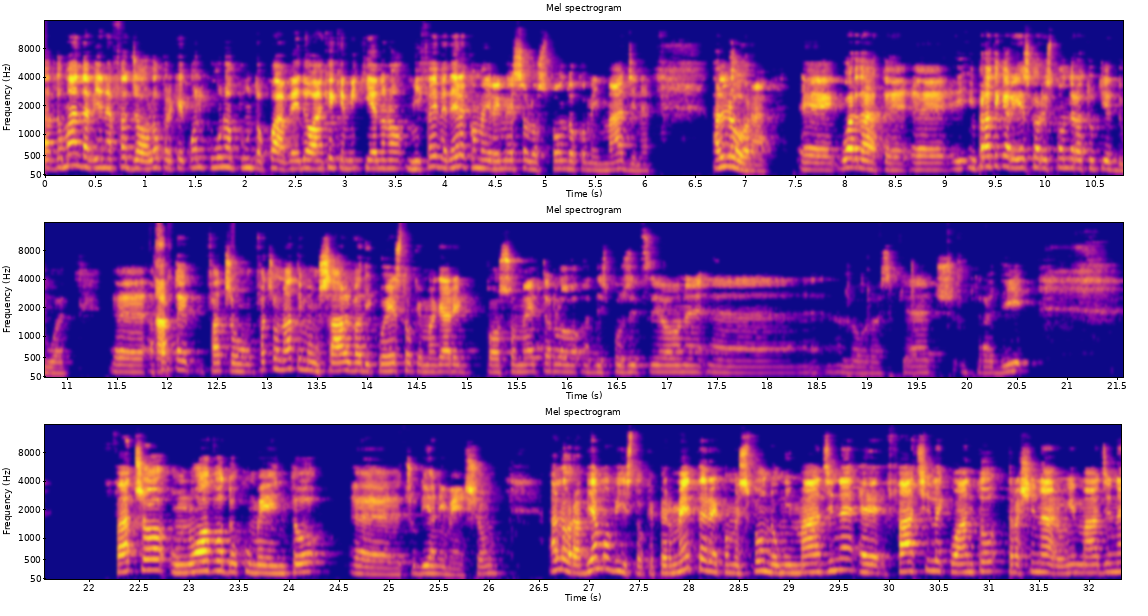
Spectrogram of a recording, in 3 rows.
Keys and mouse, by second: 3.6 middle click, 8.2 click, 12.2 click, 23.2 click.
